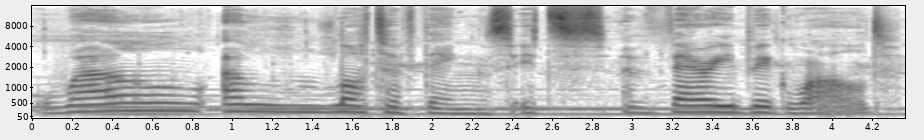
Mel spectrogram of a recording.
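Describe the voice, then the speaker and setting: A woman's voice: medium pitch, fairly even intonation, takes it slowly, over music. An actress playing a determined young woman adventurer, focused and understated. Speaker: explorer.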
